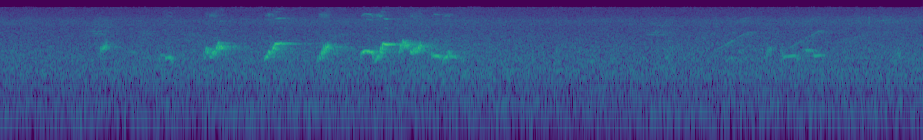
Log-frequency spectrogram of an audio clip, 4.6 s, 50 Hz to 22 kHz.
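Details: Lure red-whiskered bulbul singing for bird trapping, Hòa Bình, Vietnam, 14 January 2021: a quick sequence of about seven clear, sharp whistled notes rising and falling, followed by softer, more distant answering chirps.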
